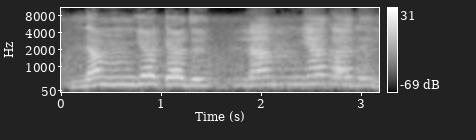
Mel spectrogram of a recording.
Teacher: لم کے میم پہ اظہار شفوی اور یکد کی دال پہ قلقلہ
